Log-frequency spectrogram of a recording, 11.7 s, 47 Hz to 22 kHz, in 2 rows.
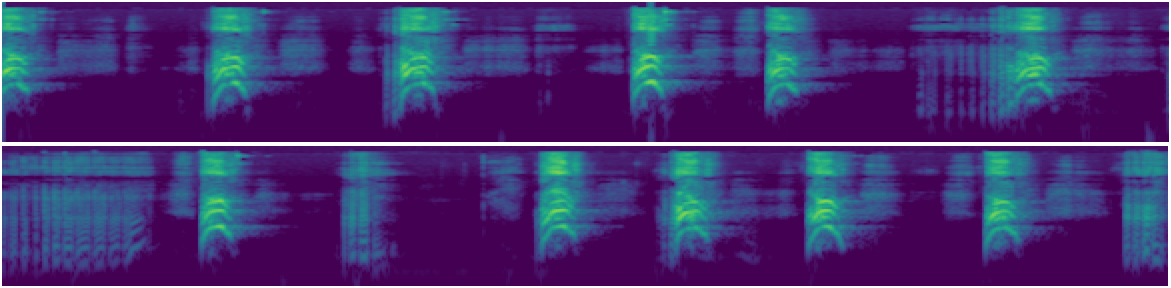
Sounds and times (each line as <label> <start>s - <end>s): Chihuahua Barking 0.0s - 0.3s
Chihuahua Barking 1.0s - 1.4s
Chihuahua Barking 2.0s - 2.3s
Chihuahua Barking 3.2s - 4.1s
Chihuahua Barking 5.0s - 5.4s
Chihuahua Barking 6.8s - 7.2s
Chihuahua Barking 8.5s - 11.6s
